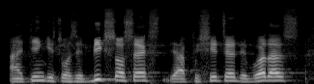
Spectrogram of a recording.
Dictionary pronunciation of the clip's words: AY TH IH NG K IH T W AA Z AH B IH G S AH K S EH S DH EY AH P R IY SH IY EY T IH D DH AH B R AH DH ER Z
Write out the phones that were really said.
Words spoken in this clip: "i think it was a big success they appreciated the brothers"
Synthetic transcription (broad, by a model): AY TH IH NG K IH T W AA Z AH B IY G S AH S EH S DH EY AH P R IY SH IY EY T IH D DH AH B R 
